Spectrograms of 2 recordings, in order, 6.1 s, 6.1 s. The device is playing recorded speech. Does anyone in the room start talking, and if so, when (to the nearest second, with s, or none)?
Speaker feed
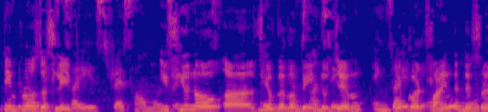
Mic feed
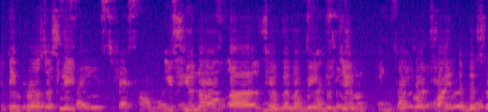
none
